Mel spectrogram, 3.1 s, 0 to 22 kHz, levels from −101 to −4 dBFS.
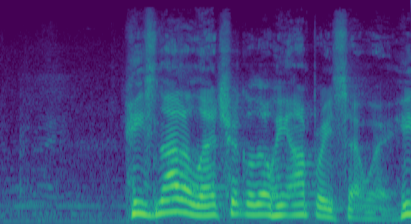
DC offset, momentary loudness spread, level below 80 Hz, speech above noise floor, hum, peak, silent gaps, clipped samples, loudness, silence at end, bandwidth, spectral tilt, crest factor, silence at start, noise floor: under 0.1%; 12 LU; -66 dBFS; 30 dB; none; -16 dBFS; none; under 0.1%; -31 LUFS; 0 s; 17.5 kHz; -6.5 dB/octave; 16 dB; 0.95 s; -60 dBFS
